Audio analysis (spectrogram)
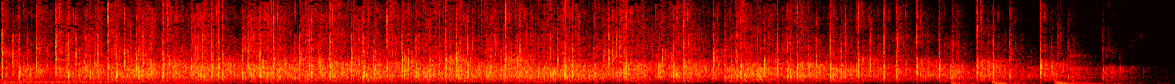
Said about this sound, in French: Cher public d'Encore Heureux, merci d'applaudir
